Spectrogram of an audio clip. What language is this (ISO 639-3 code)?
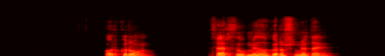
isl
